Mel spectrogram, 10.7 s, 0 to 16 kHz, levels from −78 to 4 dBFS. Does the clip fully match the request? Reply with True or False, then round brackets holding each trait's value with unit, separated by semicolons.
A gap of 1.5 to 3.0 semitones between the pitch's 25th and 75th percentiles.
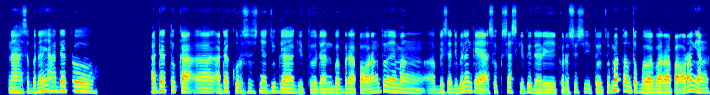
False (3.7 semitones)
